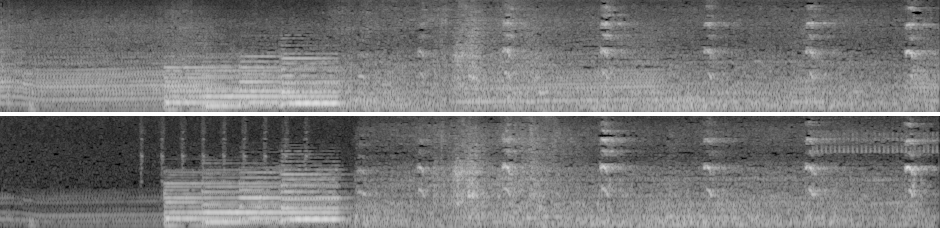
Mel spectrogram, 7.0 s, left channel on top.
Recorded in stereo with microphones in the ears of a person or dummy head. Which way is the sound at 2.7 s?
45° right (ahead or behind).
